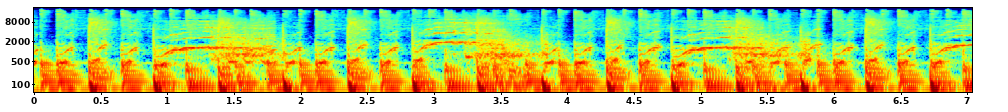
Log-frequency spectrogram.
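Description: A horse neighs and whinnies repeatedly, loud, shrill, quavering cries that rise and fall in rapid pulses, filling the whole stretch without pause and with no talking.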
